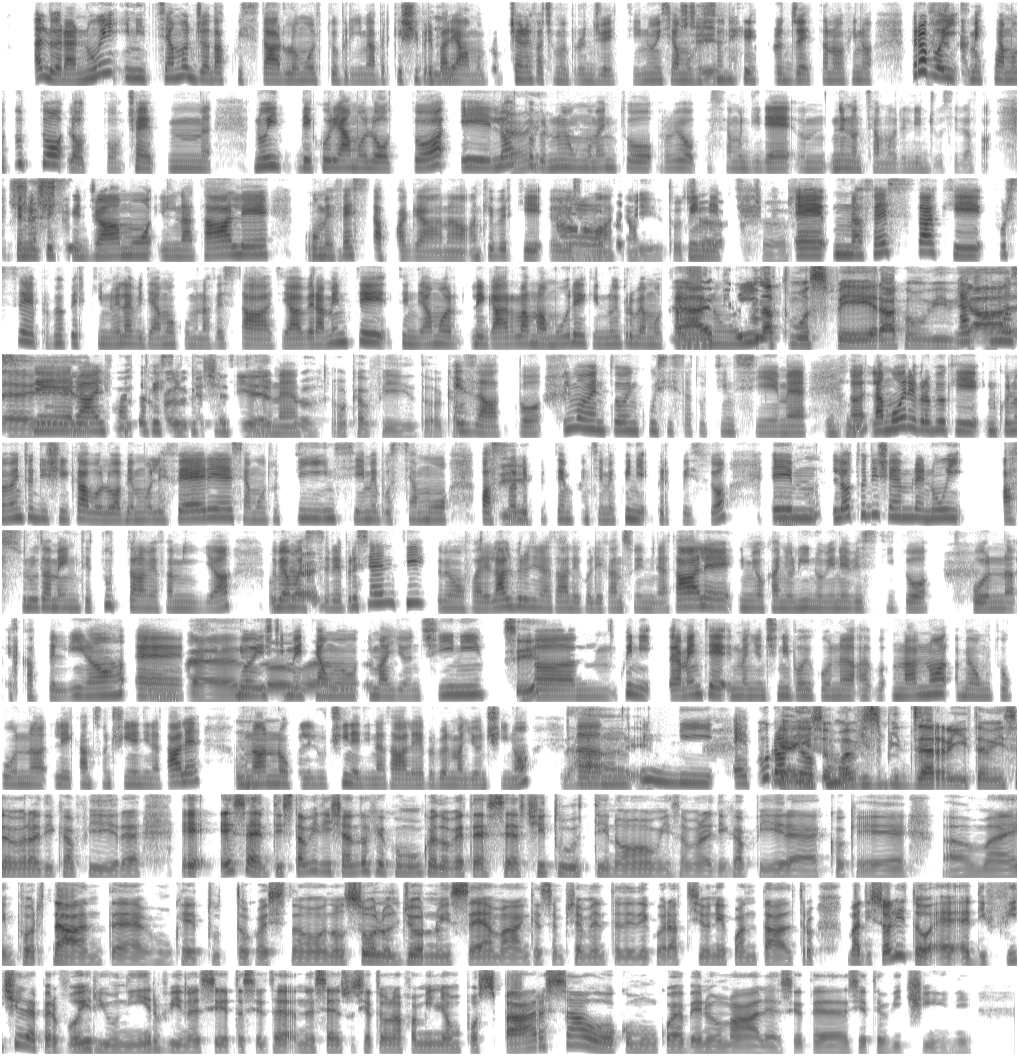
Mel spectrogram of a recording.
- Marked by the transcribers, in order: "cioè" said as "ceh"; laughing while speaking: "persone che"; chuckle; "cioè" said as "ceh"; tapping; "proprio" said as "propio"; "Cioè" said as "ceh"; "proprio" said as "propio"; "atea" said as "atia"; "proprio" said as "propio"; other background noise; "il" said as "el"; laughing while speaking: "cappellino"; "proprio" said as "propio"; chuckle; "proprio" said as "propio"
- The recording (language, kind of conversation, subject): Italian, podcast, Qual è una tradizione di famiglia a cui sei particolarmente affezionato?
